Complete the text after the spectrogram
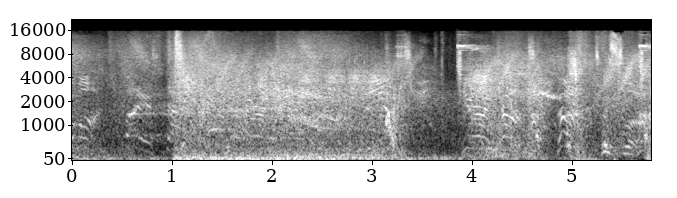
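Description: Fire bursts with a heavy roar.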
